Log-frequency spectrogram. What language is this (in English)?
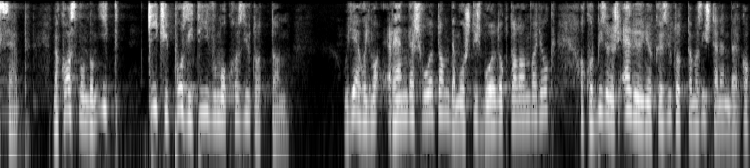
Hungarian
